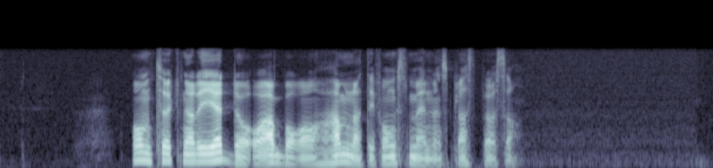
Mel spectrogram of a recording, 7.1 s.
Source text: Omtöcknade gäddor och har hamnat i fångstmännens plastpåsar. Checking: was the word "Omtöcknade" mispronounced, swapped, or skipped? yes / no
no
